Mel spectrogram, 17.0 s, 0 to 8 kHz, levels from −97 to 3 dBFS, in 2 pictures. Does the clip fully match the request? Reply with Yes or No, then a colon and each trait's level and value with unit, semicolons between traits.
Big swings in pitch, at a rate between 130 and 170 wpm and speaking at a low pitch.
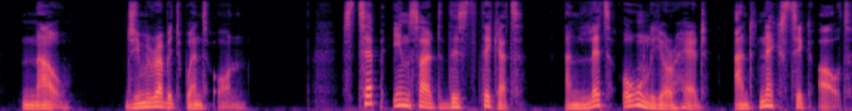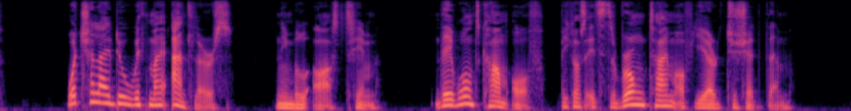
Yes: wide, 9.0 semitones; average, 150 wpm; low, 110 Hz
